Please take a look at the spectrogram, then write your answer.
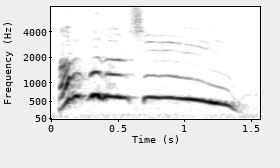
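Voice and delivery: very high, loud alarm; stretched, high-pitched emergency shout; urgent cry. A narrator's reading. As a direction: scream a warning to the children. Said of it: "cried Grand Dude".

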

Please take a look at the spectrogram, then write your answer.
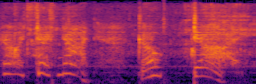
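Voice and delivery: high-pitched, indignant retort; angry dismissal. Real, not acted. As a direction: snap back in a high, cross voice. Turns on the enemy villager.

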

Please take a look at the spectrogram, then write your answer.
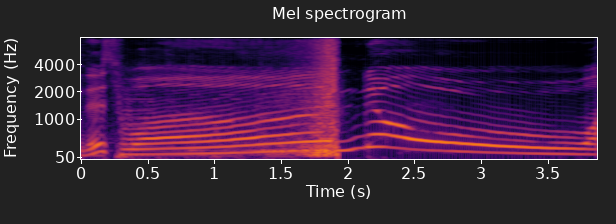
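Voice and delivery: loud, high drawn-out no; long protesting cry of no; dramatic no. Real, not acted. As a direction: stretch out a horrified no. Dreading the next flag.

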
